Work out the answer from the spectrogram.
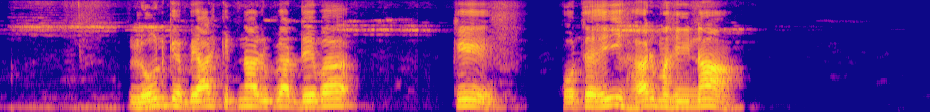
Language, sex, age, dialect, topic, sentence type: Magahi, male, 18-24, Western, banking, question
